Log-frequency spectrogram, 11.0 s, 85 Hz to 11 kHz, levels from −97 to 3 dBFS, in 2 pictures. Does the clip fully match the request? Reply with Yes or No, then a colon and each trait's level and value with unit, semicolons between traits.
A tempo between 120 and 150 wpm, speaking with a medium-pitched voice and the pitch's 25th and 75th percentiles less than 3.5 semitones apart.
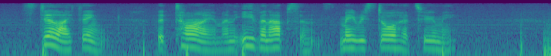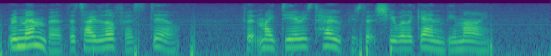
No: average, 165 wpm; medium, 170 Hz; average, 2.9 semitones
